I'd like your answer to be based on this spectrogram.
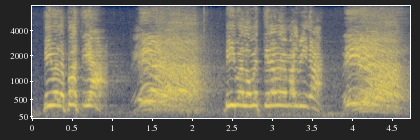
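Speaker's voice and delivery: high, loud patriotic cheer; booming balcony speech. Real, not acted. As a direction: shout it to the crowd. Patriotic closing cheers at ceremony.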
